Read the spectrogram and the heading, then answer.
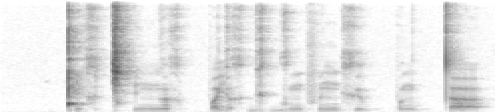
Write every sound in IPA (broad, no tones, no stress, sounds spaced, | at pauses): ǃ ĩ x ə ǀʰ i ŋ ɡ ɐ̃ x pː ɐ j ə x ɡ ɪ ɡ u ŋ f ĩ ŋ xʲ u pː ə ŋ tː ɐ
